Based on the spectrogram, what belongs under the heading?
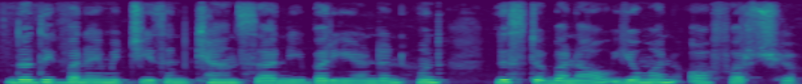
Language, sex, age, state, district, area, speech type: Kashmiri, female, 60+, Jammu and Kashmir, Ganderbal, urban, read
